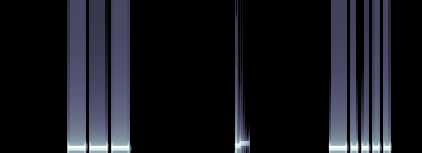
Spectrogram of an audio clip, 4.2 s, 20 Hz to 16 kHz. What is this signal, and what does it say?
Morse code, heard as a keyed tone, about 22 wpm, 700 Hz. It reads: O 6
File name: Single-Letter-Number-22wpm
